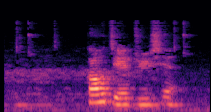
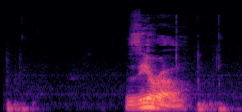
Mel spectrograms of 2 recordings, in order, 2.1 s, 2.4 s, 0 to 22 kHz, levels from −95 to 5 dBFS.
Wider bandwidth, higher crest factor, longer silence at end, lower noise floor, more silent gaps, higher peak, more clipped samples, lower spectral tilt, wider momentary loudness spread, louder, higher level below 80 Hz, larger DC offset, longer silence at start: about the same, 11 kHz vs 10.5 kHz; about the same, 20 dB vs 22 dB; first, 0.35 s vs 0.2 s; second, -48 dBFS vs -73 dBFS; neither; first, -2 dBFS vs -8 dBFS; neither; second, -5.5 dB/octave vs -7.5 dB/octave; second, 18 LU vs 24 LU; first, -19 LUFS vs -25 LUFS; about the same, -56 dBFS vs -54 dBFS; neither; about the same, 0.15 s vs 0.05 s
